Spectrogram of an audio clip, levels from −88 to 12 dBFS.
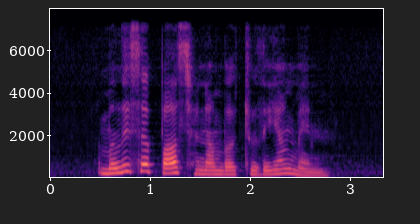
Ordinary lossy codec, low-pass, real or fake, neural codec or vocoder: none; 7.2 kHz; fake; codec, 24 kHz, 3.1 kbps, DualCodec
